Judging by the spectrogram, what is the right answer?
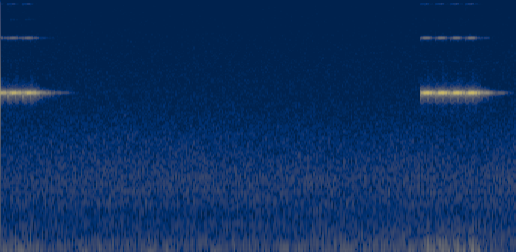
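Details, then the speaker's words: Activated smoke alarm warning: shrill high-pitched beeps in groups of three consecutive beeps, a pause, then three more, repeating; the smoke alarm's three-beep pattern, distinct from the carbon monoxide alarm's four faster beeps. "it is important to remember that these combination alarms the number of beeps still remain the same there will be three beeps for an activated smoke and four faster beeps"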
